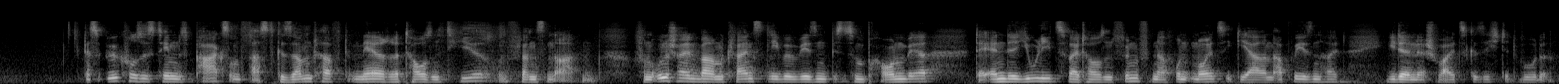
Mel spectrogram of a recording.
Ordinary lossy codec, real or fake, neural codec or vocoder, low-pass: none; fake; codec, 16 kHz, 1 kbps, X-Codec, HuBERT features, trained on LibriSpeech; none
